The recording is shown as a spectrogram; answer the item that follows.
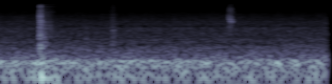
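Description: A vehicle engine idling steadily with a low rumble. A sharp click comes about a third of a second in, and a fainter one near the end.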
